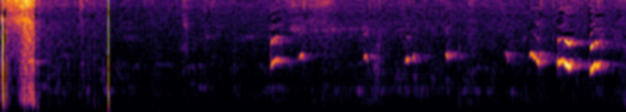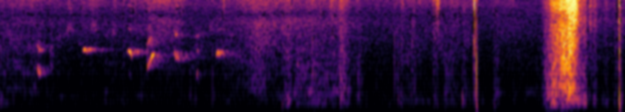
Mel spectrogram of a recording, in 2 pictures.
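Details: Kennel Club registered Chihuahua puppies: after a loud thump, a long string of high, short squeaky whimpers rising and falling, some overlapping, for about six seconds, then rustling and a burst of handling noise near the end.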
